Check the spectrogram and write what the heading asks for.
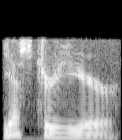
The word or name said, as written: yesteryear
